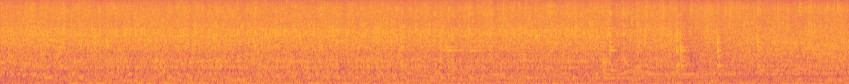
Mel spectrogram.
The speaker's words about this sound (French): La raison pour laquelle on mesure des débits d'eau ici dans cet égout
